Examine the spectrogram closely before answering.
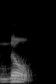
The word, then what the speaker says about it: know: K is another sound that is dropped from words like ni and no. KNW or KNOW, and K is silent.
